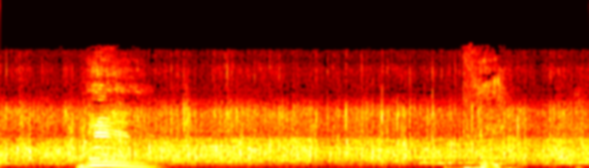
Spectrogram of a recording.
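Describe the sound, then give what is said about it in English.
Steady applause fills the whole clip as a dense, even crackle of clapping, with a rising whoop-like vocal cry near the start and a brief voice breaking through near the end. “Can I get an applause or?”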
